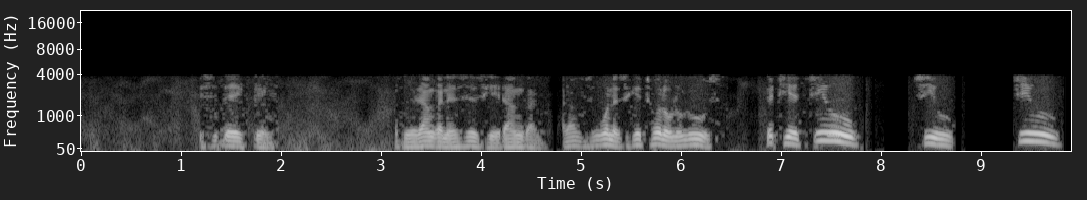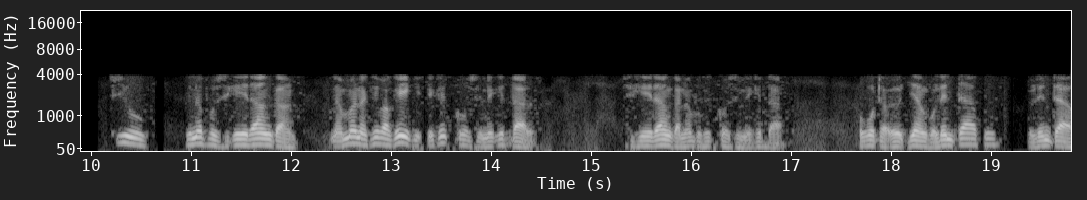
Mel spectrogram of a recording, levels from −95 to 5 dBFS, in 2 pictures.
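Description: Speech runs through a call path with nothing above 4 kHz, which fits a narrowband telephone codec. Overdone noise removal is heard throughout. The background sinks toward silence and breaks up into twinkling specks. Quiet parts of the voice are pulled down along with the noise. The reduction appears set far too strong, so whole frequency bands close off whenever they sit near the noise estimate.

From 0.0 to 3.14 s, the sound is chopped by the voice detector. It cuts in and out more than once before "ukwilanga nisisi". About 2.4 s in total is swapped for fill. The likely cause is a sender-side detector switching transmission on and off.

Comfort noise replaces the background at 4.67 to 4.82 s, within 6.47 to 12.38 s (about 2.25 s altogether), at 14.51 to 15.32 s between "kiva kiki ikikosi nikidale" and "sikilangana apo ikikosi nikida", at 17.03 to 17.69 s, and at 19.13 to 19.37 s. Each time, the real background gives way to a smooth, featureless hiss. 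It drops by about 10, 3, 4 and 7 dB in the measured gaps. This likely comes from discontinuous transmission, with the receiver synthesising noise while the sender is silent.

The onset is clipped by the voice detector at 4.8 s, before "alafu siwona sikitole ululusi", and again at 17.67 s. About 20 ms of each start is missing, so the sound begins abruptly without its soft attack. The detector was likely slow to register that sound had resumed, and comfort noise covered the gap.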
